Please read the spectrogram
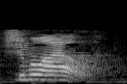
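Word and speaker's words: Shmuel (שמואל): The word Samuel is in the Hebrew pronounced Shmuel. You can hear something of the assonance. Three of the main consonants are present in both of those words, sha'al, Shmuel.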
